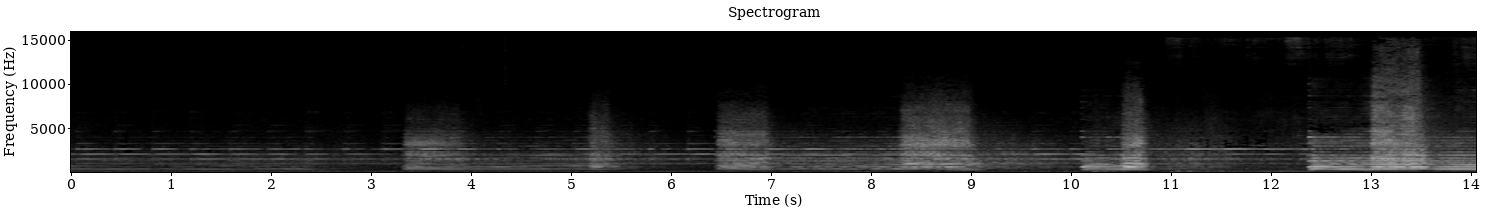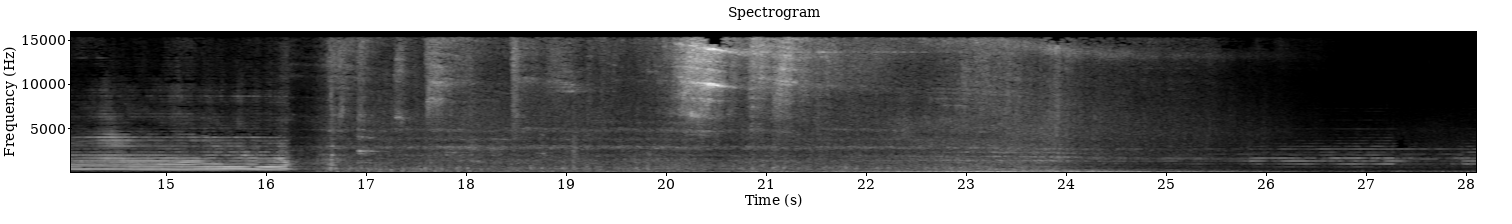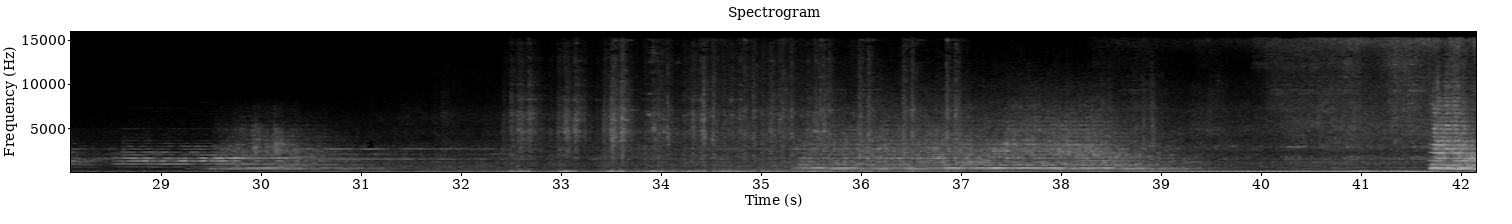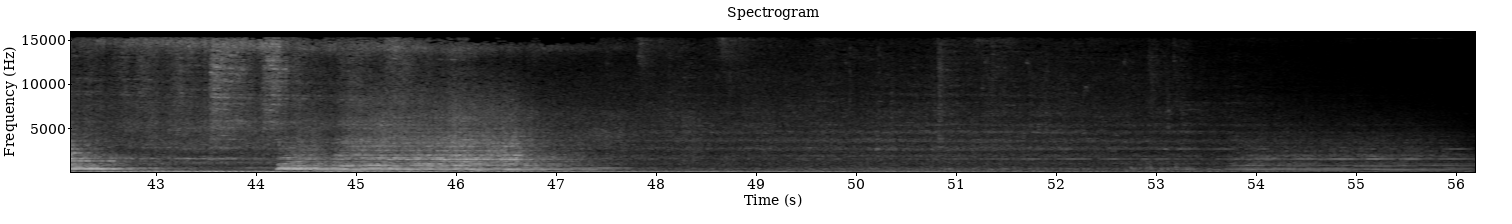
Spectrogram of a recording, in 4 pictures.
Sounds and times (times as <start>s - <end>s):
Railroad car, train wagon: 0.0s - 56.1s
Train horn: 3.3s - 5.7s, 6.4s - 11.1s, 12.4s - 16.5s, 25.0s - 31.4s, 35.3s - 39.5s, 41.6s - 48.0s, 53.7s - 56.1s
Clickety-clack: 16.5s - 22.5s, 32.4s - 37.3s.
